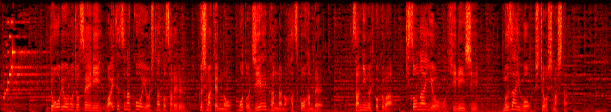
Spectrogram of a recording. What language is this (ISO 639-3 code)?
jpn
